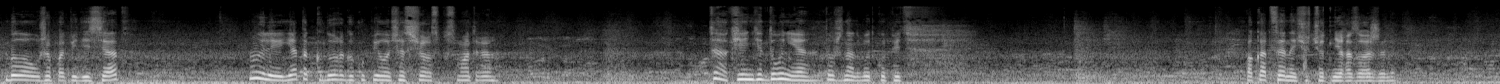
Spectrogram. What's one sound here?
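A man speaks loudly close by, with animation.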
